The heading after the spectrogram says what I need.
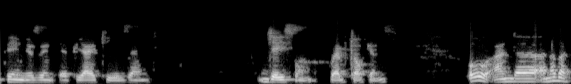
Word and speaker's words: JSON: And believe it or not, you're actually supposed to pronounce it as JSON. So put a particular French articulation to it, and that's the pronunciation of JSON.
